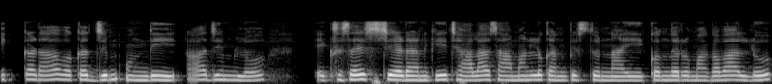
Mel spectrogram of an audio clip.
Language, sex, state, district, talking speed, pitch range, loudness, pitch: Telugu, female, Andhra Pradesh, Krishna, 115 wpm, 195-220 Hz, -17 LUFS, 205 Hz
